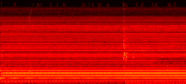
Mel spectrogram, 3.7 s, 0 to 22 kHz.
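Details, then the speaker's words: Guitar single-coil pickup in first position, about four feet from soundboard: steady low electrical buzz with even overtones, mains hum that disappears when the guitar is turned 90 degrees; quiet in middle position. "that's the first position now, and you can hear the buzz really well. If I turn 90 degrees, it goes completely away."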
